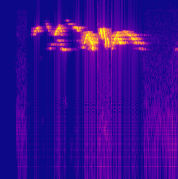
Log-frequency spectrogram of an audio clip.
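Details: Single Gray-cheeked thrush phrase, soft and high, starting with a thin note, then a run of slurred, nasal, wavering notes that dip and fade out after under two seconds.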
